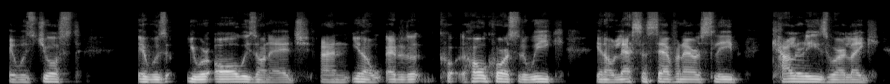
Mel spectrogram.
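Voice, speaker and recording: A man's voice: mid-range voice, a bit bright. A man in his forties with an Irish accent, a guest chatting casually in a rambling way, full of fillers. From Ireland. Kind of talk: casual chat.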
